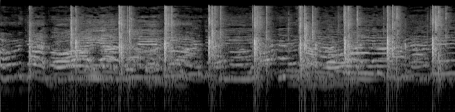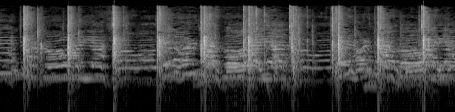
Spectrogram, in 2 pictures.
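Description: Singing to steady hand-clapping, the claps coming evenly about twice a second throughout the singing.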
